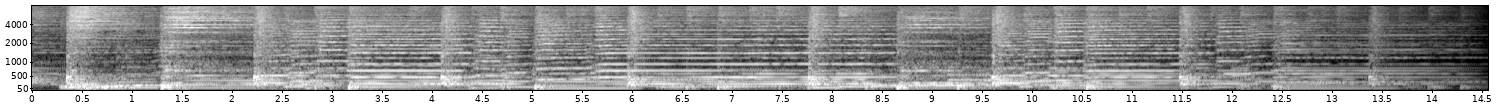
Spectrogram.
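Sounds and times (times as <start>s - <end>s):
wedding band playing: 0.0s - 14.5s.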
